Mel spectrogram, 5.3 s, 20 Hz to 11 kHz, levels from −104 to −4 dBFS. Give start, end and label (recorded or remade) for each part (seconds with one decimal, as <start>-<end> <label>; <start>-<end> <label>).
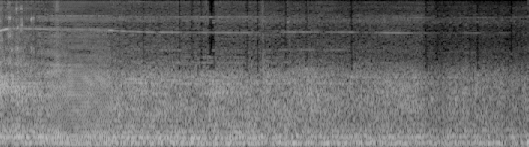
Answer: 0.0-0.5 recorded; 0.5-1.1 remade; 1.1-5.3 recorded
